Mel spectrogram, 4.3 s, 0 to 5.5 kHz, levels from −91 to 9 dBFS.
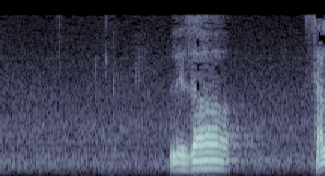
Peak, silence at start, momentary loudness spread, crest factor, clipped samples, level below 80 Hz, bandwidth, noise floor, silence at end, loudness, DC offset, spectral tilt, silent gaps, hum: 0 dBFS; 2.25 s; 27 LU; 20 dB; under 0.1%; -62 dBFS; 4.5 kHz; -42 dBFS; 0 s; -17 LUFS; under 0.1%; -11 dB/octave; none; none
